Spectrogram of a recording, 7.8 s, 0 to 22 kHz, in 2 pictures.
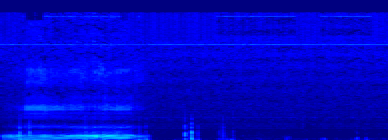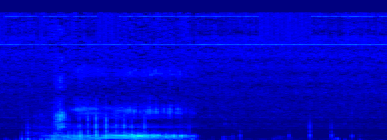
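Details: Pug snoring: two long, rattling, fluttery snores about four seconds apart, roughly 14 breaths a minute, with soft snuffles and clicks between them.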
